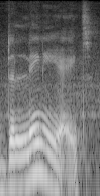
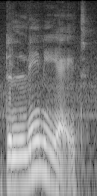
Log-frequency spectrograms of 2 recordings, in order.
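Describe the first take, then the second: The two takes are said the same way.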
